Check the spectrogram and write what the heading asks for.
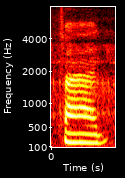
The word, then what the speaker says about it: Fight: Fight. Fight. Fight. Fight. Fight. Sounds like a f Y T E. You got a G right there. But it's a silent g again.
